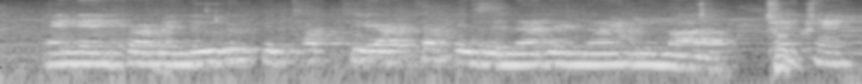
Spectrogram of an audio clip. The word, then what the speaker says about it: Tuktoyaktuk: And then from Inuvik to Tuktoyaktuk is another 90 miles. Okay. Tuktoyaktuk. This is how it looks. Tuk, Tuk. toy, Tuktoy. yak, Yak. tuk. Tuktoyaktuk.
